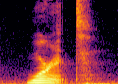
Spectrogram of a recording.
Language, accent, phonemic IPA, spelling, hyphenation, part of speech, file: English, General American, /ˈwɔɹənt/, warrant, war‧rant, noun / verb, En-us-warrant.ogg
- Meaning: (noun) 1. Authorization or certification; a sanction, as given by a superior 2. Something that provides assurance or confirmation; a guarantee or proof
